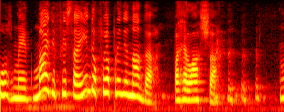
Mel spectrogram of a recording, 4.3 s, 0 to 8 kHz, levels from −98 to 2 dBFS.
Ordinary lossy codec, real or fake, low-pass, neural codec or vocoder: none; real; none; none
